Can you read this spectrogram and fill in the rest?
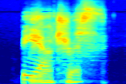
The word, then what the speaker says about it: Beatrice: Spelled Beatrice. – Pronounced Beatrice.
